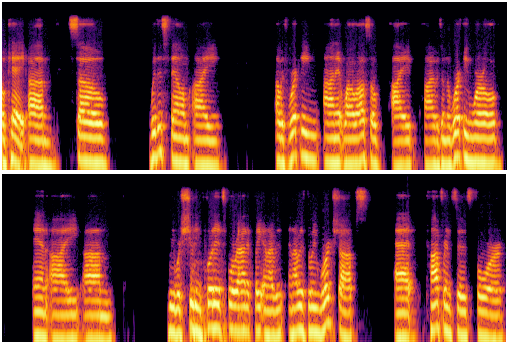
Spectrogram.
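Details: Adult male person who stutters, a documentary filmmaker, speaking at a stuttering event, with word and phrase repetitions; stuttering.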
